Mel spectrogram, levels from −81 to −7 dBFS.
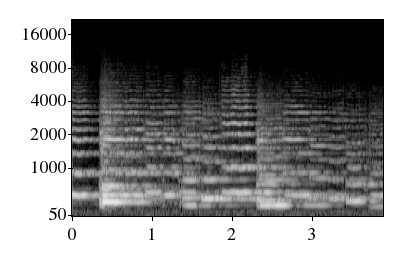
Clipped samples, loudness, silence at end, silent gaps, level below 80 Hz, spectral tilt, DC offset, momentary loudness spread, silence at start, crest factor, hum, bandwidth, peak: under 0.1%; -24 LUFS; 0 s; none; -60 dBFS; -4.5 dB/octave; under 0.1%; 11 LU; 0 s; 18 dB; none; 8.6 kHz; -6 dBFS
